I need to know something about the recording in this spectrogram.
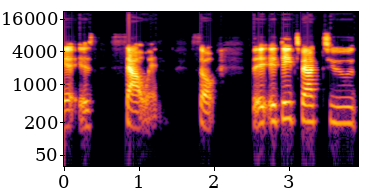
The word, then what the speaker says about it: Samhain: Now, I know that Samhain looks like the way it's spelled looks like it says it would be pronounced as Samhain, but it's not. It's Samhain.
